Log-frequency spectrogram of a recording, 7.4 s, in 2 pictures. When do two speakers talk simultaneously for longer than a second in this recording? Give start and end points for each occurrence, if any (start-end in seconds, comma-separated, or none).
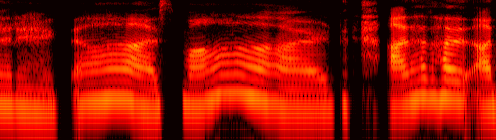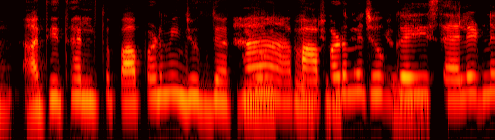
5.5-6.9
